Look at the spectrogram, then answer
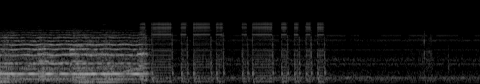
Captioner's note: Zumbido, clique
